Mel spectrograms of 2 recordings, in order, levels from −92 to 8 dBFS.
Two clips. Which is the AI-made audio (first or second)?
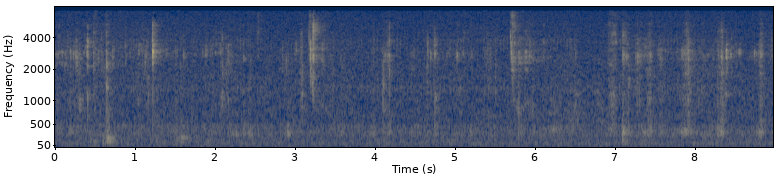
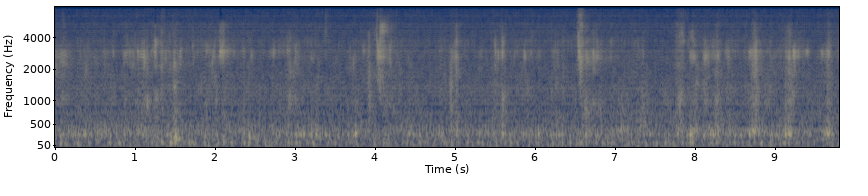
second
